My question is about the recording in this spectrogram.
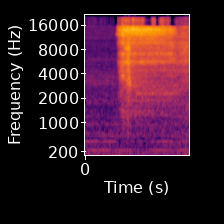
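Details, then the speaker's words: CMM (Crystal Apex 7106) startup, first step turning on the air supply: a sudden steady airy hiss starts and holds evenly with no sputter or pulsing; air supply flowing normally. "You'll hear it running. Um this valve may be shut. It shouldn't be, but it may be. Just make sure you got air coming through it."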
